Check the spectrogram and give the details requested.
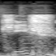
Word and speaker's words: Kycse: They're actually talking about some random ass shit, so, you know, fun fact, Kyce's name is actually pronounced Quiche. Everyone call him Quiche.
